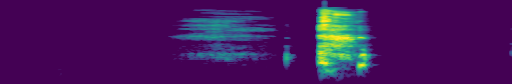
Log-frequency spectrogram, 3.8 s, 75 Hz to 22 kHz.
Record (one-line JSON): {"cough_length": "3.8 s", "cough_amplitude": 31041, "cough_signal_mean_std_ratio": 0.23, "survey_phase": "beta (2021-08-13 to 2022-03-07)", "age": "18-44", "gender": "Female", "wearing_mask": "No", "symptom_cough_any": true, "symptom_new_continuous_cough": true, "symptom_runny_or_blocked_nose": true, "symptom_fatigue": true, "symptom_loss_of_taste": true, "symptom_onset": "5 days", "smoker_status": "Ex-smoker", "respiratory_condition_asthma": false, "respiratory_condition_other": false, "recruitment_source": "Test and Trace", "submission_delay": "1 day", "covid_test_result": "Positive", "covid_test_method": "ePCR"}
